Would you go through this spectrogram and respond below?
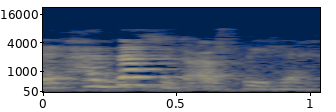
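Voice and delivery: usual speaking voice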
